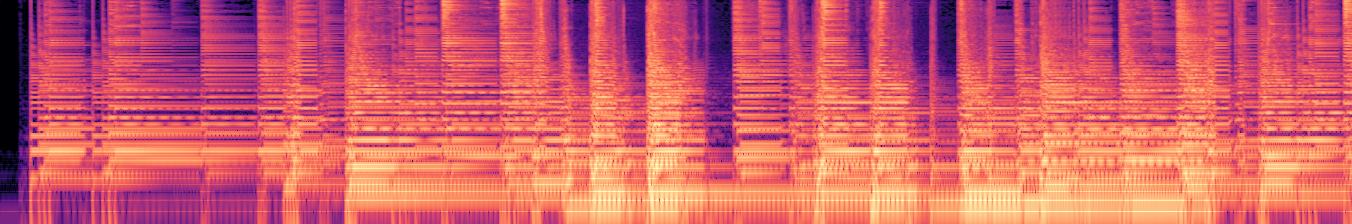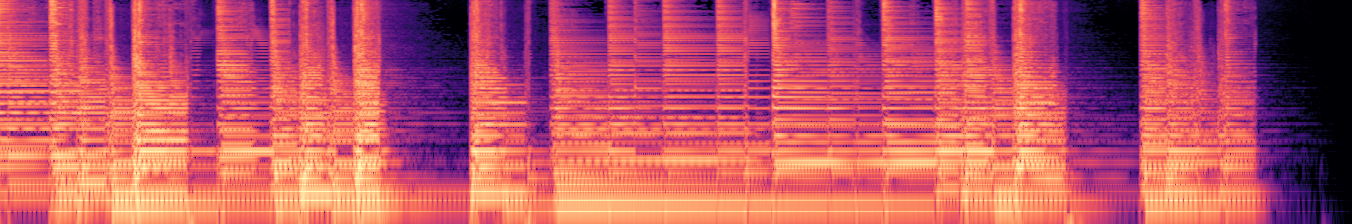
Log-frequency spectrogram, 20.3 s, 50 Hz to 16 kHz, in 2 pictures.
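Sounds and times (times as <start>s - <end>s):
overdriven acoustic guitar: 0.2s - 19.6s.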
